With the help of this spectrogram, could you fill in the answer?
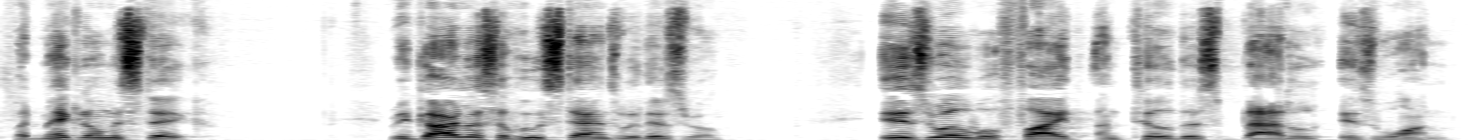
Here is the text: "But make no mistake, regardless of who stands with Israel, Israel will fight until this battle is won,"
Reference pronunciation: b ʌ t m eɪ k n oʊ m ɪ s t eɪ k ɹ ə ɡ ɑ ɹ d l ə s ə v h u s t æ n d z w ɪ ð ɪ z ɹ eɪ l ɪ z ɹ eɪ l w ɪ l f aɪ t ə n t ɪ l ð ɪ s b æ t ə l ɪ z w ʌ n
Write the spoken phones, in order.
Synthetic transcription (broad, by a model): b ʌ t m eɪ k n oʊ m ɪ s t eɪ k ɹ ə ɡ ɑ ɹ d l ə s ə v h u s t æ n d z w ɪ ð ɪ z ɹ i l ɪ z ɹ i l w ɪ l f aɪ t ə n t ɪ l ð ɪ s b æ t l ɪ z w ʌ n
